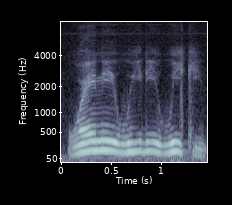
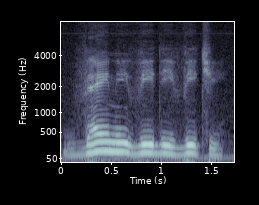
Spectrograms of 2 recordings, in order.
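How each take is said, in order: First: Each word begins with a w sound. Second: Each word begins with a v sound. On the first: This is the classical Latin pronunciation. "that's the classical Latin" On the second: This is the modern Latin pronunciation. "the modern Latin"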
